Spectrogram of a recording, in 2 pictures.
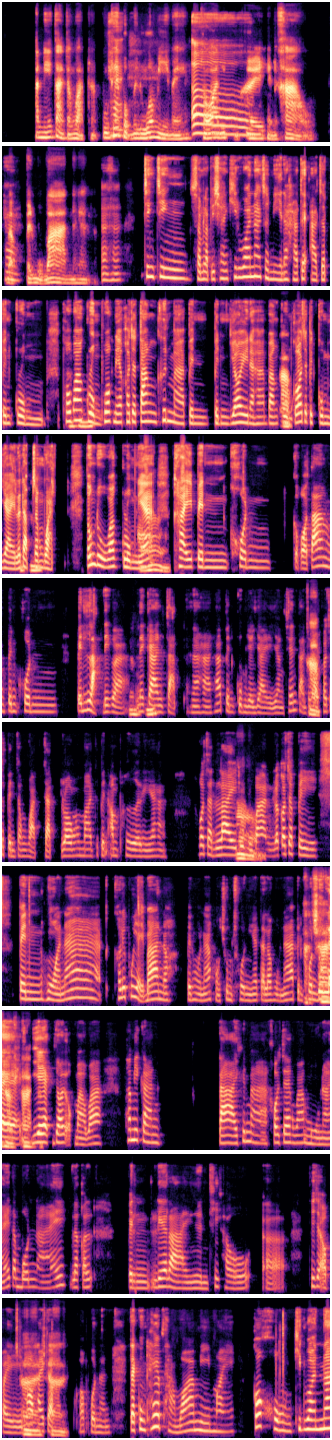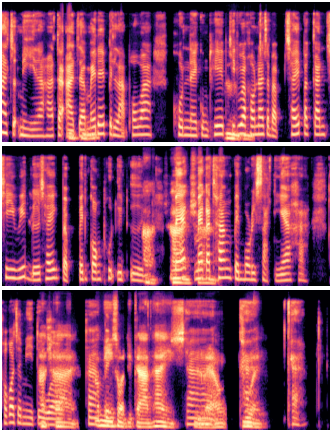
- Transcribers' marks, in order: tapping; sniff; other background noise; sniff
- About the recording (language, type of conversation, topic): Thai, unstructured, เราควรเตรียมตัวอย่างไรเมื่อคนที่เรารักจากไป?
